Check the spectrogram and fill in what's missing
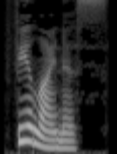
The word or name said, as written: felinus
